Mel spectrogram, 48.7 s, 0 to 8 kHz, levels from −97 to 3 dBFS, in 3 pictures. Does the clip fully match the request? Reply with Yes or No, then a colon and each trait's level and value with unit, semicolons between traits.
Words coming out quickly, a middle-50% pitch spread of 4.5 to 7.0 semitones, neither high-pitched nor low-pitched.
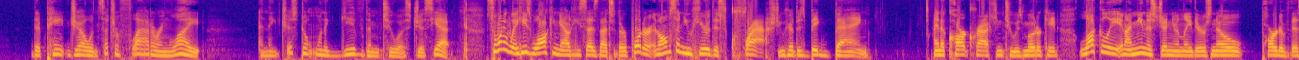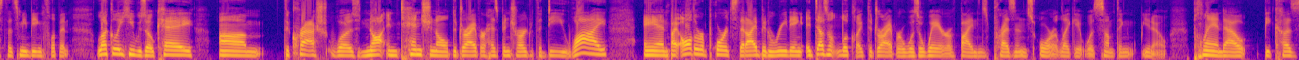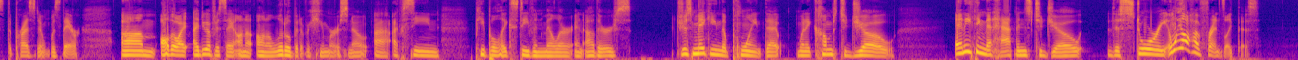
No: fast, 210 wpm; average, 3.8 semitones; medium, 170 Hz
